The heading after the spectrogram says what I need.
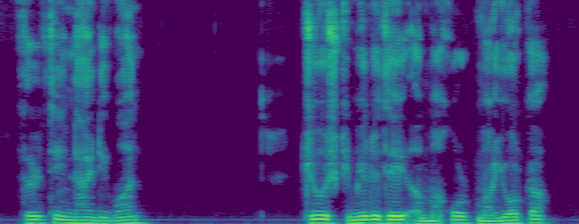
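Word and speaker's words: Mallorca: Jewish community of mahor mayorca they pronounce it mahor I don't really know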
